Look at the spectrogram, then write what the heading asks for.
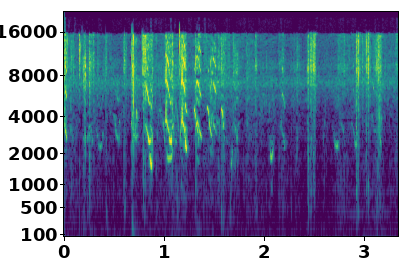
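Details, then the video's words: Chicks hatching from eggs on a farm: quiet, short high-pitched peeps at irregular intervals, scattered among sharp clicking and tapping noises and a faint background hiss. "Chick sounds"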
